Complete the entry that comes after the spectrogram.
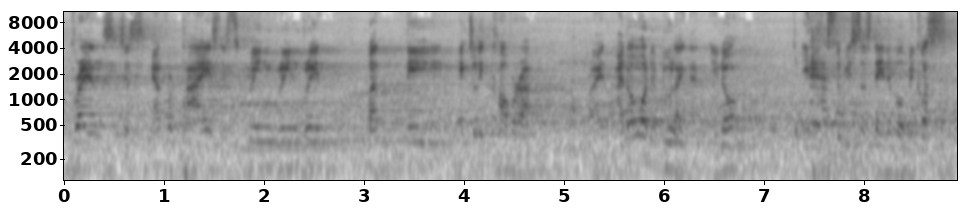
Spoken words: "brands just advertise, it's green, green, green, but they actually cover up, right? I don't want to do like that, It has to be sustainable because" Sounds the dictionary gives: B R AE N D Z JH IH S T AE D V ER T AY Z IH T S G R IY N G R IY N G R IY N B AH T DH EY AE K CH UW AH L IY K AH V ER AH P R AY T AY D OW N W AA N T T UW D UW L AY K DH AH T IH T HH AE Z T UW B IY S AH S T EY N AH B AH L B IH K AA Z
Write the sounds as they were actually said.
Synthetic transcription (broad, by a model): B R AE N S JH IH S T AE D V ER T AY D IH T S G R IY N G R IY N G R IY N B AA T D EY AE K CH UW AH L IY K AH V ER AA P R AY T AY D OW N W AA N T T UW D UW L AY K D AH T IH T HH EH S T UW B IY S AH S T EY N AH B AH L B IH K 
